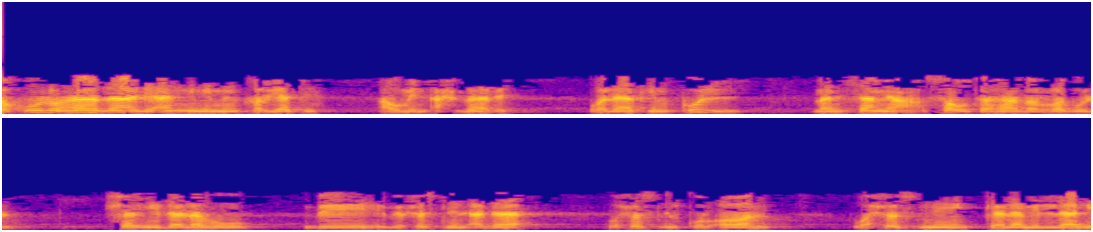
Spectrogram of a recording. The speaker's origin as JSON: {"language": "Arabic", "town": "Minyat Mahallat Damana", "region": "Dakahlia", "country": "Egypt", "tie": "born or raised there", "said": "ولكن أذكر موقف في قريتي. توفى في هذه القرية منية محل الدمنة رجلان كبيران في هذه القرية"}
